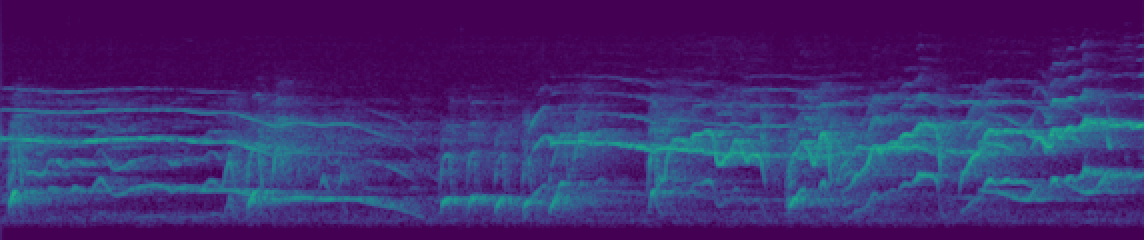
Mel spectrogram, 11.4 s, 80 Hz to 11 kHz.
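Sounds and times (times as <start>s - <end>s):
coyotes howling in a group chorus at night: 0.0s - 11.4s.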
